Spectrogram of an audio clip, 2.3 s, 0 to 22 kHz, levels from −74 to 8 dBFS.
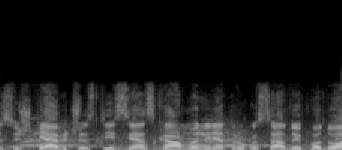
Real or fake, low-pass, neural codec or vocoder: real; 9.9 kHz; none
